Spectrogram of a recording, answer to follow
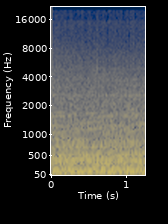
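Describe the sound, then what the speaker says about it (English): A 2024 Hyundai Kona engine pulls at half throttle while merging into traffic, a loud, steady low drone heard from inside the cabin with road noise beneath it. "Definitely hear the engine then, and a little bit of the road noise"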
